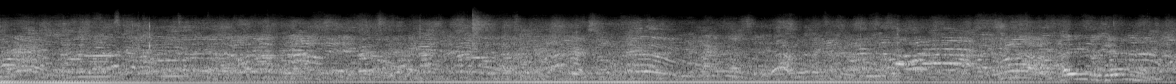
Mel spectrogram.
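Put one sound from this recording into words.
A man screams into a microphone.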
